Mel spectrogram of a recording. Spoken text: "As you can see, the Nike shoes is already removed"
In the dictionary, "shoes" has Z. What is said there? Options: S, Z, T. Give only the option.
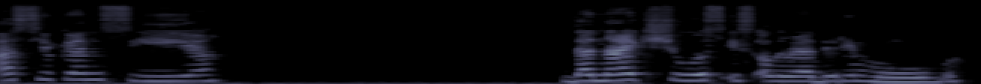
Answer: S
